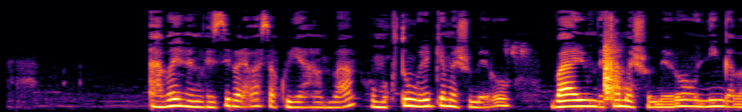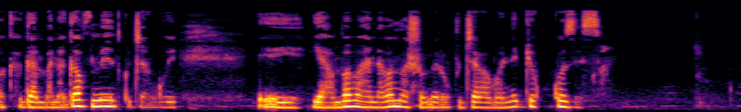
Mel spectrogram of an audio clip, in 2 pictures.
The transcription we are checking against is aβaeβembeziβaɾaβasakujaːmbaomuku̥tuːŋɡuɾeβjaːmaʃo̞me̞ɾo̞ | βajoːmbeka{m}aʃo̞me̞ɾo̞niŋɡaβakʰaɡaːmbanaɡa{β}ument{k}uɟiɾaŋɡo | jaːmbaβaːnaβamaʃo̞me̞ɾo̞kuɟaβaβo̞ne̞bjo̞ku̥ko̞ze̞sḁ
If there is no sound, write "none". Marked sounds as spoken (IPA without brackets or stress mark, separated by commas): m, v, k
